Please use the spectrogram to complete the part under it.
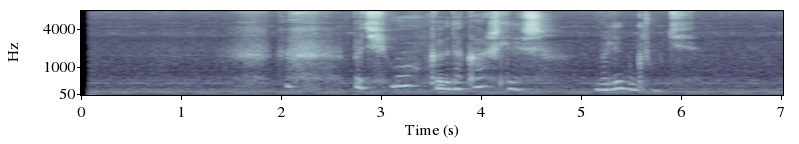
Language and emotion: Russian, sad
